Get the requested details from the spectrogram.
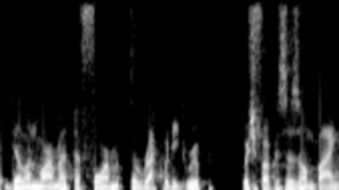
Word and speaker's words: Requity: it's Requity, and I see R-E, and I always say Re. So, yeah, so the Requity Group, R-E-Q-U-I-T-Y.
